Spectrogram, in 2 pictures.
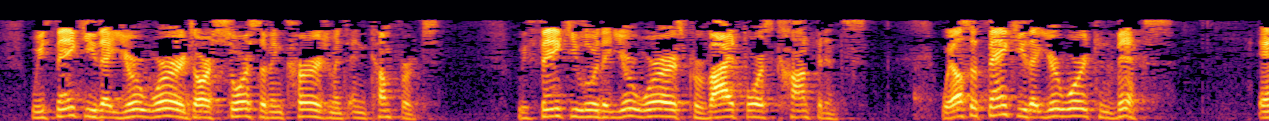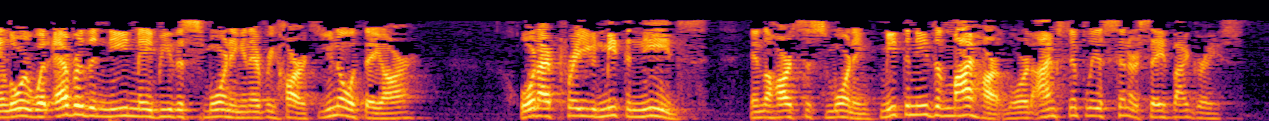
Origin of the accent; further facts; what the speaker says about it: the South, United States; accent: Southern; You may notice that I'm from the South and I have a Southern accent, and I apologize in advance for that.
